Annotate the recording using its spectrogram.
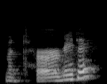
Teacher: That first T is a real T. So it's not a flap T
